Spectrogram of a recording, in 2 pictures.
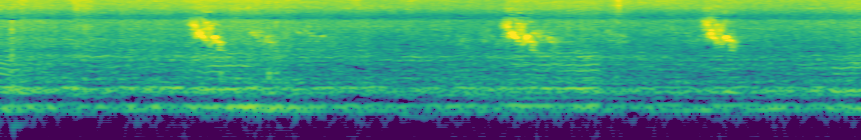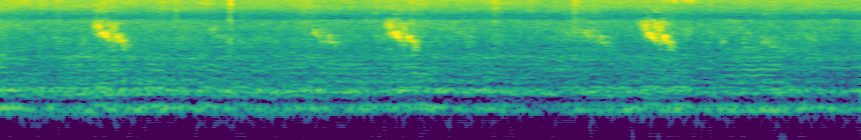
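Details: Worker honey bees in constant traffic at a feral colony: a steady low droning hum with a higher overtone band, overlaid by brief high descending chirps about every second or so.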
